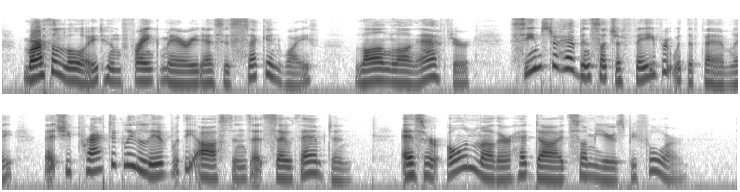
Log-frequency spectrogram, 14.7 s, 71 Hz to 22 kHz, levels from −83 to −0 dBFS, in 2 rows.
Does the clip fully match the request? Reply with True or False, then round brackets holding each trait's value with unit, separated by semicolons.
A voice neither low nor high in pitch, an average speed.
True (170 Hz; 165 wpm)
